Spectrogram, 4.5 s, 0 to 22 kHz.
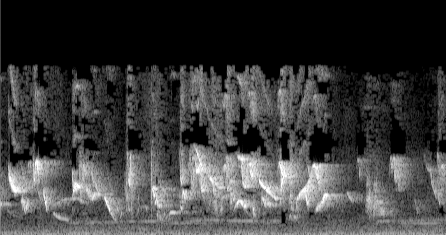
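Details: An aged black-throat singing, 2021 recording: quick high twitters and falling slurs delivered at roughly two to three notes a second, with a faint steady lower whistle running underneath parts of the phrase.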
